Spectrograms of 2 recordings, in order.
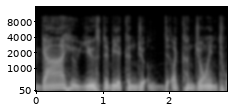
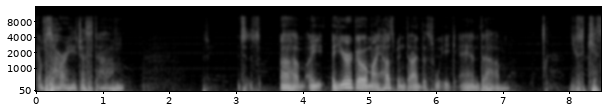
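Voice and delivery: put-on weepy, soft, hushed voice through tears; 7 dB quieter than usual. Speaker retells a woman's answer after he asked if she was okay: imitating her crying. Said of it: "Just starts crying".

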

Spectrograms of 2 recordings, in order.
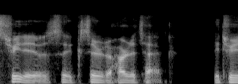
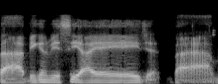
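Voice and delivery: put-on drawling voice. Quoting a man recruiting bob into the cia, imitating his drawl. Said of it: "He has this great like draw".

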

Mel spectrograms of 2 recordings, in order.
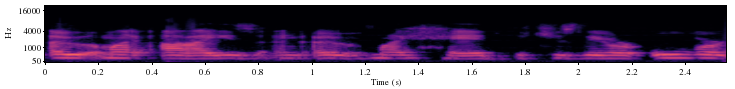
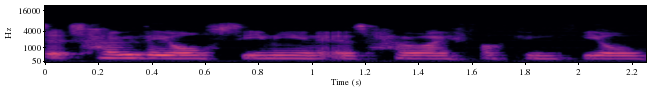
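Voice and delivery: plain

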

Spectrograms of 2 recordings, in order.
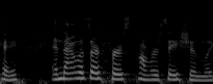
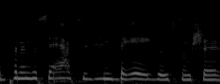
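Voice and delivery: put-on Minnesota accent, quieter; 6 dB quieter than usual. Speaker retelling their sister cooking at Thanksgiving, imitating sister's Minnesota accent. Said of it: "this great Minnesota accent".

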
